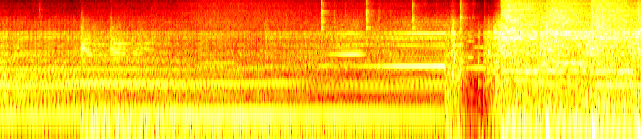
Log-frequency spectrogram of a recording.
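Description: Live rock band with distorted electric guitar and bass holding long sustained chords, changing chord about a second in. After a short break the full band comes back in with drums keeping a steady beat about five seconds in.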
